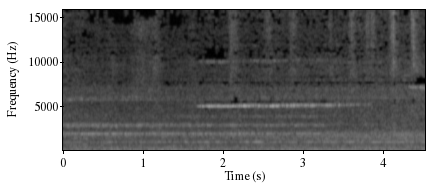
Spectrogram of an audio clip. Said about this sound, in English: Okay, here's our train.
